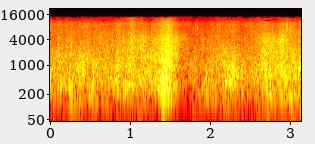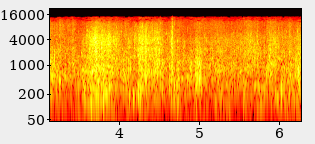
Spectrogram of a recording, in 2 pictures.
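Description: Shallow seawater sloshing and splashing, with a few louder surges, and wind buffeting the microphone.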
